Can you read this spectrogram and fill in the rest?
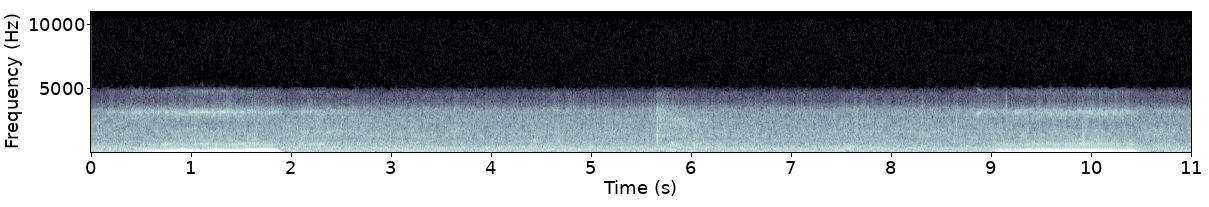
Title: OPHA SNORING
